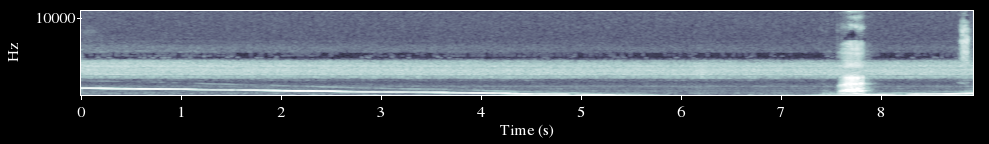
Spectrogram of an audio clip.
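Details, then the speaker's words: Braun T1000CD receiver during AM IF alignment, fed a 455 kHz carrier from a signal generator: a clear BFO beat whistle falls from about 1 kHz to silence at zero beat, then rises again. "the difference between the carrier coming in at 4:55 and the frequency that this thing's generating now watch this it's getting closer so the difference is getting smaller so the tone is getting lower in tone"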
